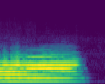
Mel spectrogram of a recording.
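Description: A trombone holds a single steady E flat note, full and clean, for about a second and a half before it fades out, played alone with no talk.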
